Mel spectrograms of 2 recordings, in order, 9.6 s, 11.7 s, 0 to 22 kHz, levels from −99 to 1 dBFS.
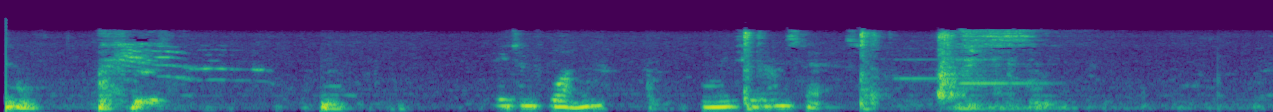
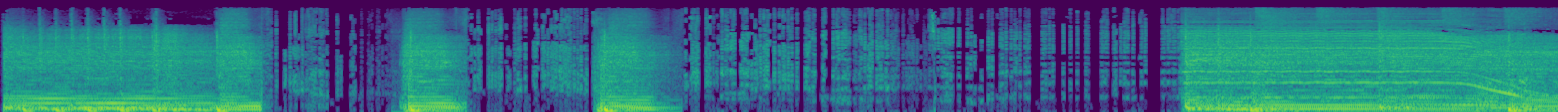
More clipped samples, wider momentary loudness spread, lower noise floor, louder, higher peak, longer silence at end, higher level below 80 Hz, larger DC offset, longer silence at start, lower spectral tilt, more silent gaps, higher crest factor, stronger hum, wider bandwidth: neither; about the same, 21 LU vs 21 LU; first, -60 dBFS vs -42 dBFS; about the same, -19 LUFS vs -19 LUFS; about the same, -2 dBFS vs 0 dBFS; first, 1.55 s vs 0 s; second, -54 dBFS vs -30 dBFS; neither; about the same, 0.05 s vs 0 s; about the same, -5 dB/octave vs -4 dB/octave; second, none vs 2.56-2.61 s, 5.24-5.28 s, 7.72-7.76 s, 7.92-7.96 s, 8.09-8.13 s, 8.19-8.24 s, 8.60-8.70 s; about the same, 18 dB vs 20 dB; neither; second, 7.6 kHz vs 16.5 kHz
